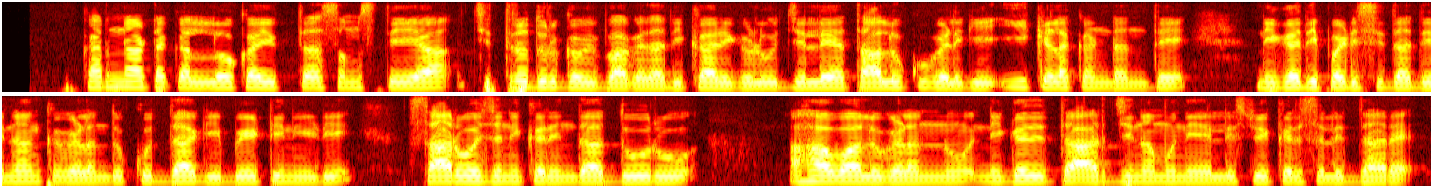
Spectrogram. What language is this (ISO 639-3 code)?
kan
